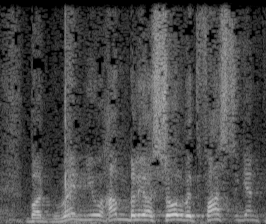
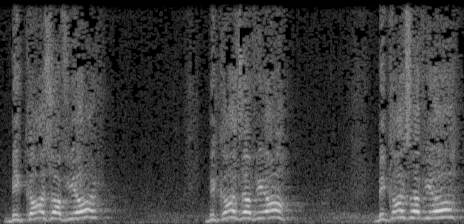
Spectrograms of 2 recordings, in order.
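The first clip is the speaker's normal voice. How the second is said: rising emphatic repetition; 7 semitones higher, 7 dB louder than usual. Real, not acted. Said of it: "preacher building emphasis".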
